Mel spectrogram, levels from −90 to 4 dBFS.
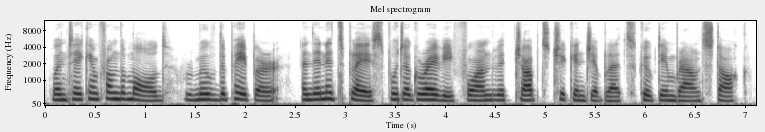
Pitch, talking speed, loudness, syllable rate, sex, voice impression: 210 Hz, 200 wpm, -17 LUFS, 5.2 syllables/s, female, feminine, adult-like, tensed, clear, fluent, intellectual, friendly, elegant, sharp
